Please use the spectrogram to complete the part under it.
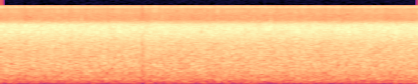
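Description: Torrential rain pouring down amid rising floodwater, a steady loud unbroken roar of falling water and rushing flow with no pauses and no voices.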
